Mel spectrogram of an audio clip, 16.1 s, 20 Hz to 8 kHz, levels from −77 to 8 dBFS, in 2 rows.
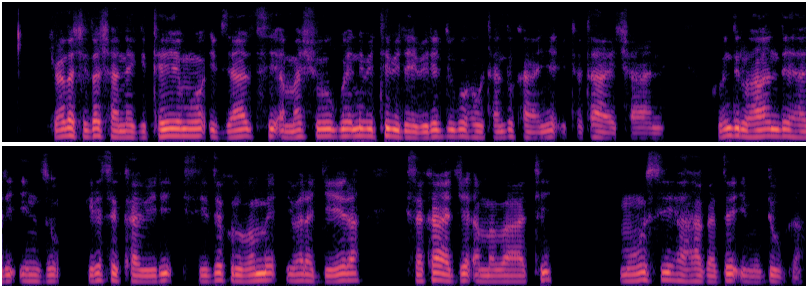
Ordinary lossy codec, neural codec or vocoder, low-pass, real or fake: Opus, 32 kbps; none; 7.2 kHz; real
